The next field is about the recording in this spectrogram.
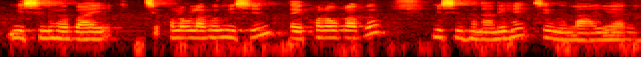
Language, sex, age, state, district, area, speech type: Bodo, female, 60+, Assam, Chirang, rural, spontaneous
